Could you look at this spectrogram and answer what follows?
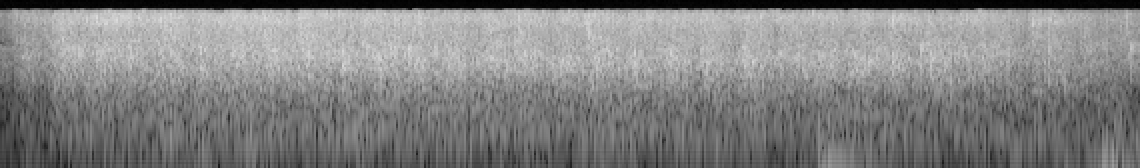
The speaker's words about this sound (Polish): Wszystkich gorąco witamy oklaskami.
